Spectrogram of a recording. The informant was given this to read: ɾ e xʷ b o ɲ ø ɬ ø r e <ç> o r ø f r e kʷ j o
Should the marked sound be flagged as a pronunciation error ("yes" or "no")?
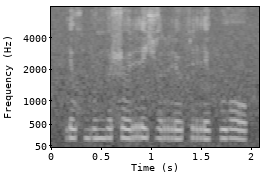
no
